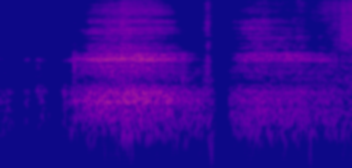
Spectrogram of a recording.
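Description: A faint breath close to the microphone, starting about half a second in, then a small click and a softer breath near the end.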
